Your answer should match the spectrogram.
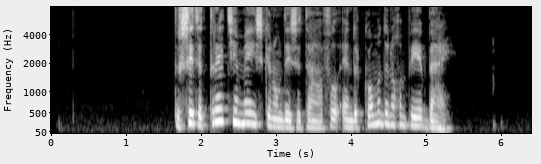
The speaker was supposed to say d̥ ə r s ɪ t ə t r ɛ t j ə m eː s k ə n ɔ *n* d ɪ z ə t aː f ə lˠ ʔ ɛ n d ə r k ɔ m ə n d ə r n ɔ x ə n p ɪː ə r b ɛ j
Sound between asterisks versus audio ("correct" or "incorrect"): incorrect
